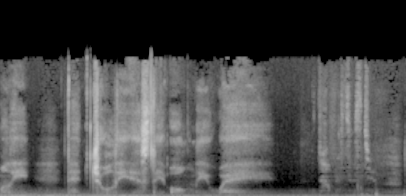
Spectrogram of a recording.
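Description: Hushed, whispered speech over a low, steady rumble like that of a car cabin on the move.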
